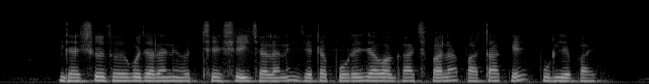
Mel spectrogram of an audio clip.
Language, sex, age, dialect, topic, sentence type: Bengali, male, 18-24, Northern/Varendri, agriculture, statement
